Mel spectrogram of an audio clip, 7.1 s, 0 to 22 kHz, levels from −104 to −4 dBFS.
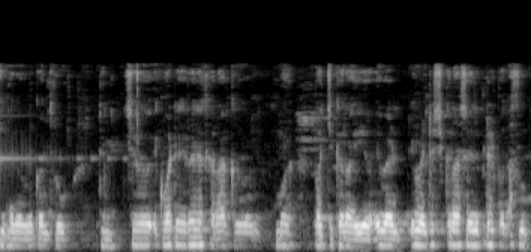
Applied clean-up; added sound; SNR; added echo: classical method WPE with log-MMSE.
